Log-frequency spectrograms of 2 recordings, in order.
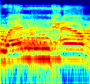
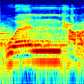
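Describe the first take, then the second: The two takes are said the same way.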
